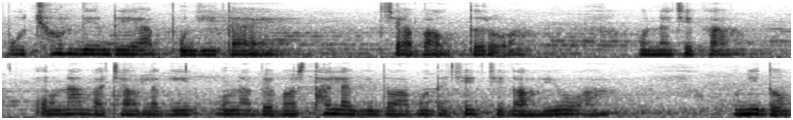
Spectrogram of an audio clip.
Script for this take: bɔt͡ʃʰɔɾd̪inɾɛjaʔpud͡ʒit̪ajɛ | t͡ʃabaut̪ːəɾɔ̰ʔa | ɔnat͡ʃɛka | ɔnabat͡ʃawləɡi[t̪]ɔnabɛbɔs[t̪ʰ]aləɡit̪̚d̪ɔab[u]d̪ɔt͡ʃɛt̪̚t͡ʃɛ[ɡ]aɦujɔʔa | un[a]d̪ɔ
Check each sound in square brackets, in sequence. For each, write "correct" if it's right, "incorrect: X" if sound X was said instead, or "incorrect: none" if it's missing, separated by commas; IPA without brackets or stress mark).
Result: correct, correct, incorrect: ɔ, correct, incorrect: i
